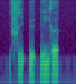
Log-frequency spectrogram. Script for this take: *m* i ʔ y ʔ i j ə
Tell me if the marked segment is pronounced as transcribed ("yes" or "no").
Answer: no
